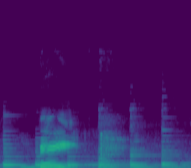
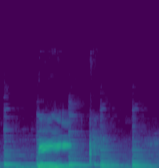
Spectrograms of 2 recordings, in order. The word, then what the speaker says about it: bake: The word bake. Bake. Pronounced the same way, just like the words before. The E is silent also on this word.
